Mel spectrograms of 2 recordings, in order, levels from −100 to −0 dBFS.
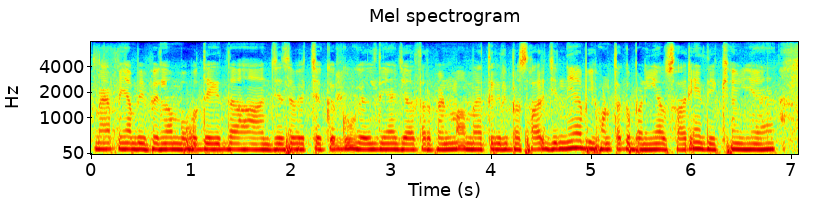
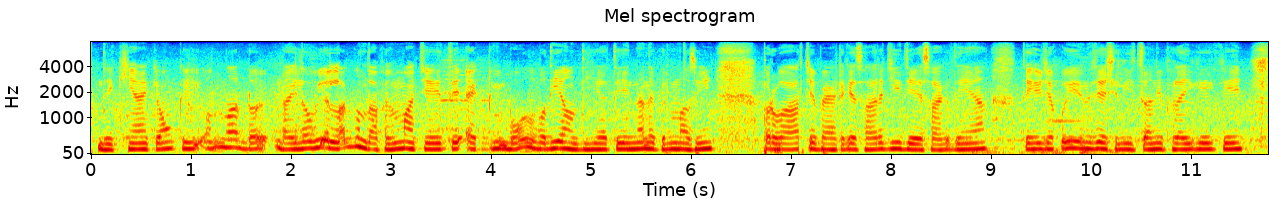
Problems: background sounds at intervals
